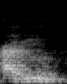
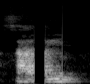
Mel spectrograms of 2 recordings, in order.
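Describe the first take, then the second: First: The word begins with a K sound. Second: The word begins with an S sound. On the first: The speaker calls it right. "C como A não forma o som de S" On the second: The speaker calls it wrong. "não forma Sa, sarinho"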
